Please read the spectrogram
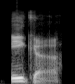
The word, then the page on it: eager: British English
